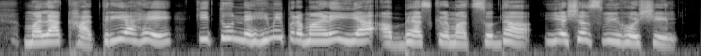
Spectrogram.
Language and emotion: Marathi, happy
